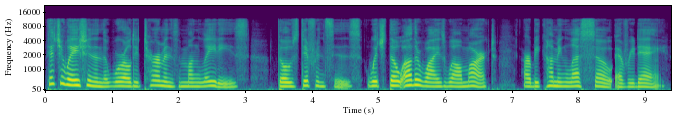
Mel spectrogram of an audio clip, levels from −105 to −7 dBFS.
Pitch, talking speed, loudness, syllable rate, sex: 195 Hz, 130 wpm, -19 LUFS, 4.8 syllables/s, female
